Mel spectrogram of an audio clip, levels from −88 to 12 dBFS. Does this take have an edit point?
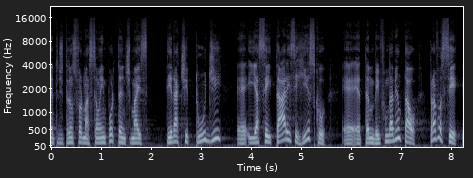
no; 0 cuts

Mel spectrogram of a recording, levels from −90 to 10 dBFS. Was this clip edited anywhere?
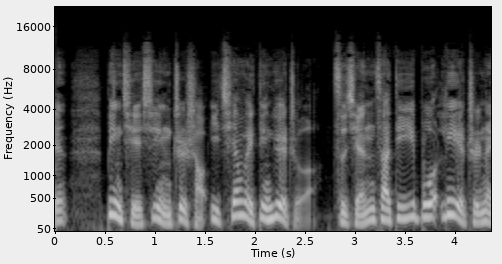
yes; 1 cut; at 2.7 s

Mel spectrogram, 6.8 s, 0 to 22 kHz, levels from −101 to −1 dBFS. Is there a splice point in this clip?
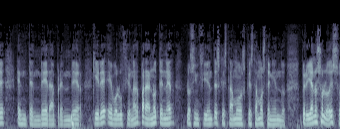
yes; 1 cut; at 1.8 s

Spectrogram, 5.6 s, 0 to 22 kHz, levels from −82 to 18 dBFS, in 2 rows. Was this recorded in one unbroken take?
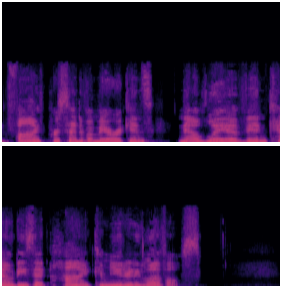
yes; 0 cuts

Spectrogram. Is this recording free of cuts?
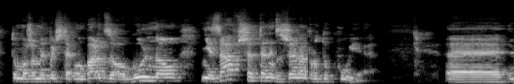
no; 2 cuts; at 2.8 s, 3.1 s

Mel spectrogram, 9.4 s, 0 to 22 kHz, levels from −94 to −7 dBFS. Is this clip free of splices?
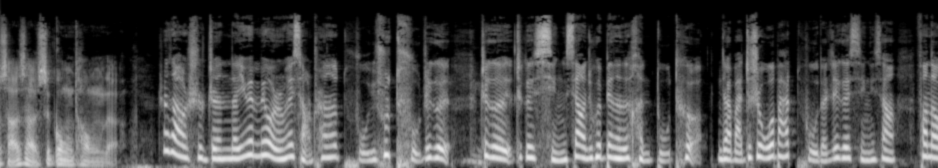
no; 1 cut; at 7.1 s

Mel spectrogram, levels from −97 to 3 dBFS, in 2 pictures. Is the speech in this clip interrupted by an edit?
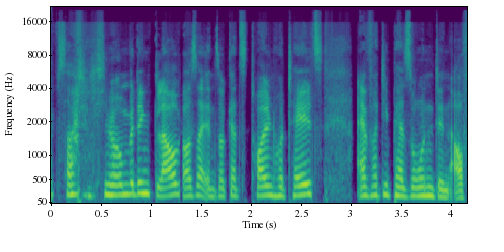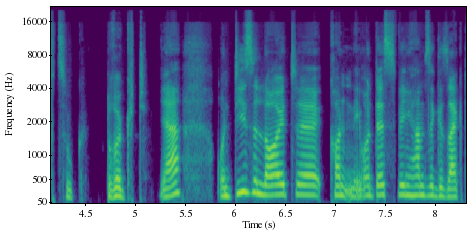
yes; 4 cuts; at 1.3 s, 1.7 s, 3.8 s, 7.3 s

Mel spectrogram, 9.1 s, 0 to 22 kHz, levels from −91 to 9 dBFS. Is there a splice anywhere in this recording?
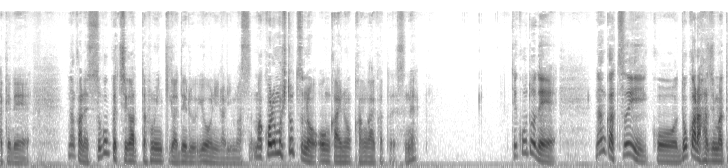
no; 0 cuts

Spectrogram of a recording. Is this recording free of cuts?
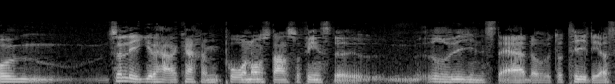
no; 1 cut; at 2.2 s

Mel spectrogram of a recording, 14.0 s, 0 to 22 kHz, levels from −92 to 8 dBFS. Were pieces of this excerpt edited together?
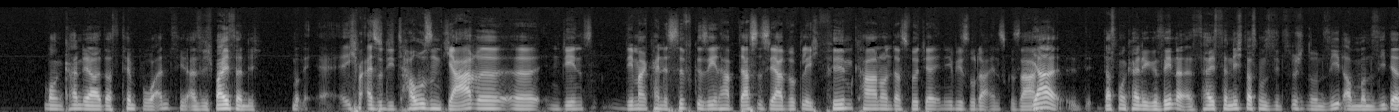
no; 0 cuts

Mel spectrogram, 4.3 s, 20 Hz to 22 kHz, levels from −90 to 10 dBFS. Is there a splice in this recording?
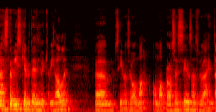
yes; 1 cut; at 1.0 s

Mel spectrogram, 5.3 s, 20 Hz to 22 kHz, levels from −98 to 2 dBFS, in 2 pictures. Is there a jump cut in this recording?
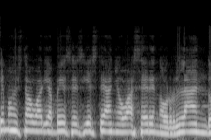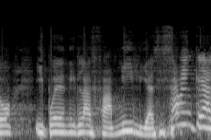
no; 0 cuts

